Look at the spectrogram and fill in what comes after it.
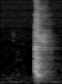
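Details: A woman's single sudden explosive sneeze that fades quickly, during a sneezing attack attributed to allergy.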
